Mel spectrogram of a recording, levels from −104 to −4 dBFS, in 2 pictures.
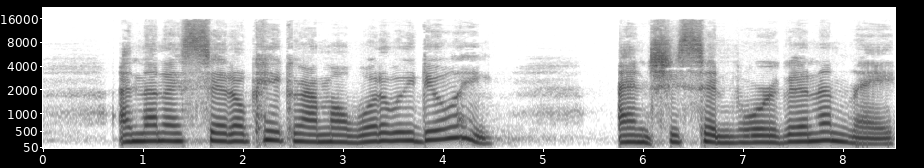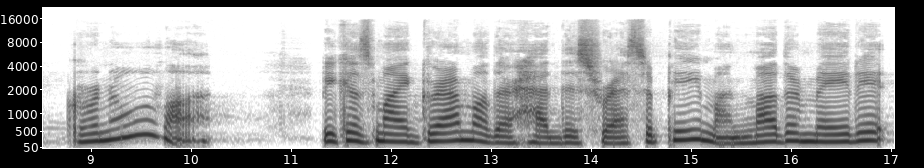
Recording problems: wrong speed, natural pitch; too slow; 0.5 times normal speed

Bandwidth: 15.5 kHz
